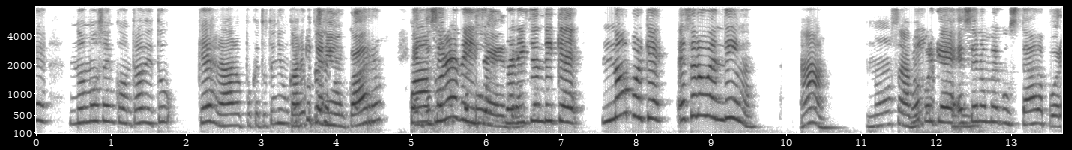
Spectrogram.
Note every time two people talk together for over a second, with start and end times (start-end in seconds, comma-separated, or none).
5.0-6.6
